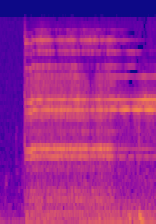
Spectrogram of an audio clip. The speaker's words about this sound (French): Demain matin, le téléphone sonne.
